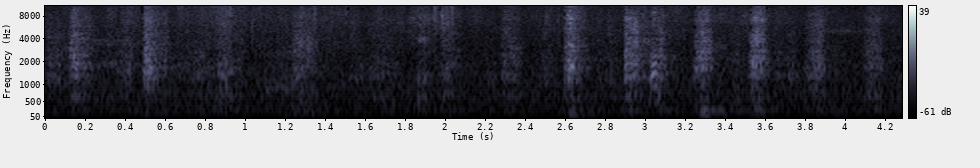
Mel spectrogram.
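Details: Staffordshire Bull Terriers, staffies, heard panting indoors: a run of soft, breathy broadband puffs repeating about three to four times a second, uneven in strength, with faint human voices in the background.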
